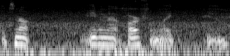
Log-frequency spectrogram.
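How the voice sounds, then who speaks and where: A woman's voice: deep voice, little pitch movement, moderate pace, creaky, background noise. A woman playing a timid, sweet, rambling young woman in an ASMR roleplay, speaking to the listener with shy, hesitant stammers. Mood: shy chatty.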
